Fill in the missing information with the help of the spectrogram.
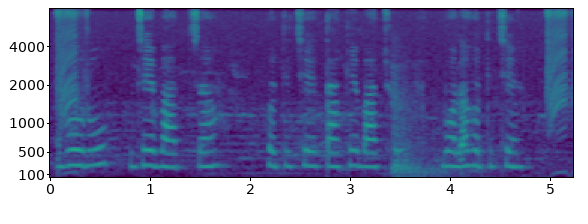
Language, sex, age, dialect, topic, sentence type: Bengali, female, 18-24, Western, agriculture, statement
